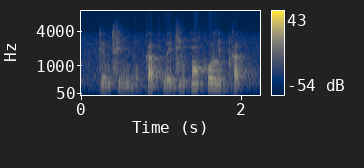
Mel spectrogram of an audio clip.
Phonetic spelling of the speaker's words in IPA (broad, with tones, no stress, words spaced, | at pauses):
ke˨˩msi˨˩ŋ bo˧ka˨˩ t̪ʰwe˨˩ d͡zju˧t̪ɔ̃˦kʰo˦ li˦p̚ ka˨t̚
